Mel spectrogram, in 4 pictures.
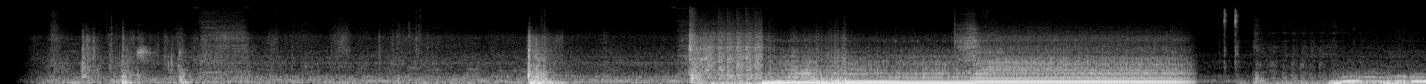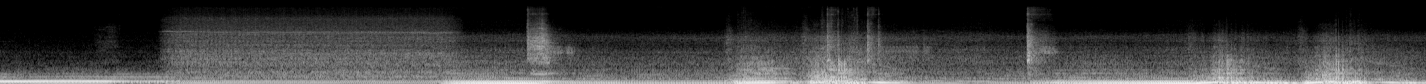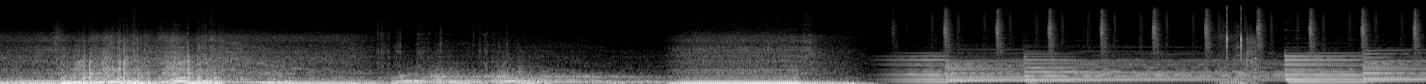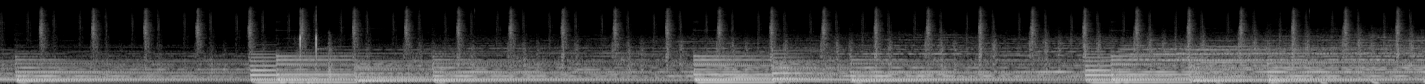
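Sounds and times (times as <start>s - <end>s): car engine idling and revving: 6.3s - 37.4s.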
